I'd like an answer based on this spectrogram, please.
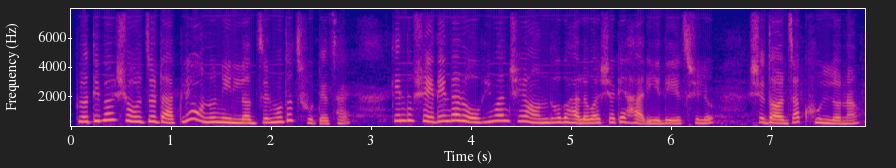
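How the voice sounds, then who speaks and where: A woman's voice: high-pitched, lively intonation, a little fast, a little mellow, dry recording. A young woman narrating a romantic audio story with emotive, dramatic delivery. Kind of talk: scripted narration.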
